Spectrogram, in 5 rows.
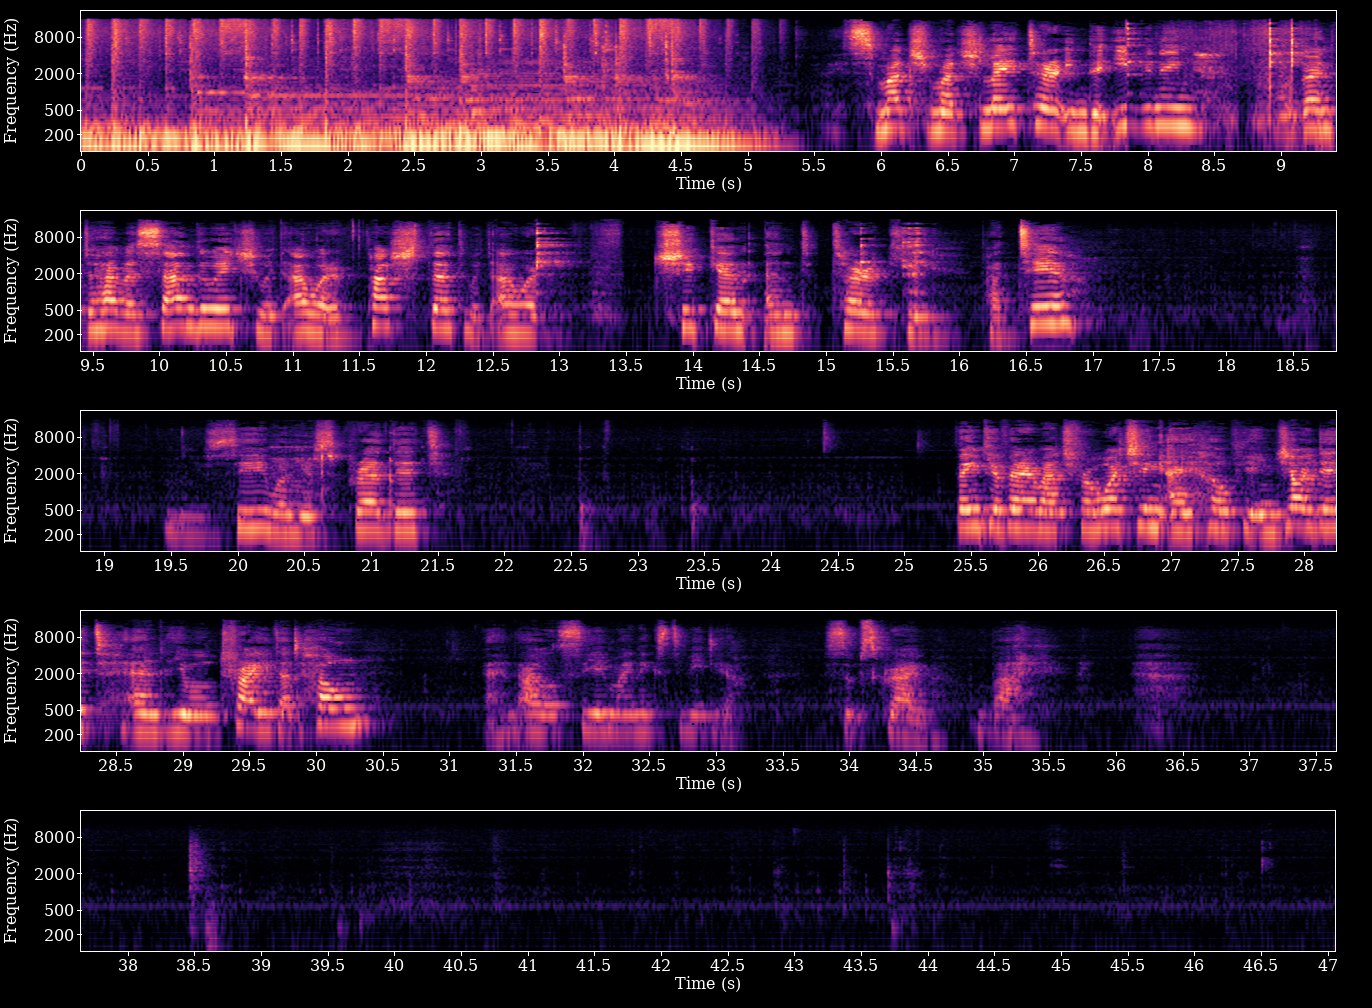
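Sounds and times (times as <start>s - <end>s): faint steady hum: 5.3s - 47.0s
knife scraping on bread: 8.5s - 9.2s.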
